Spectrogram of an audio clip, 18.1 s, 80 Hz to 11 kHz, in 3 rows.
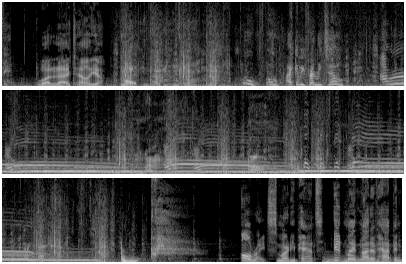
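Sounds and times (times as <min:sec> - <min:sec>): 
speech: 0:00.0 - 0:03.0, 0:03.7 - 0:06.5, 0:08.0 - 0:09.2, 0:15.7 - 0:18.0
wolf whimpering: 0:01.6 - 0:14.3
wolves howling: 0:01.7 - 0:14.2.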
